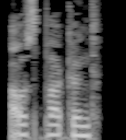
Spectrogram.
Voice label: "auspackend", German; adjectives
